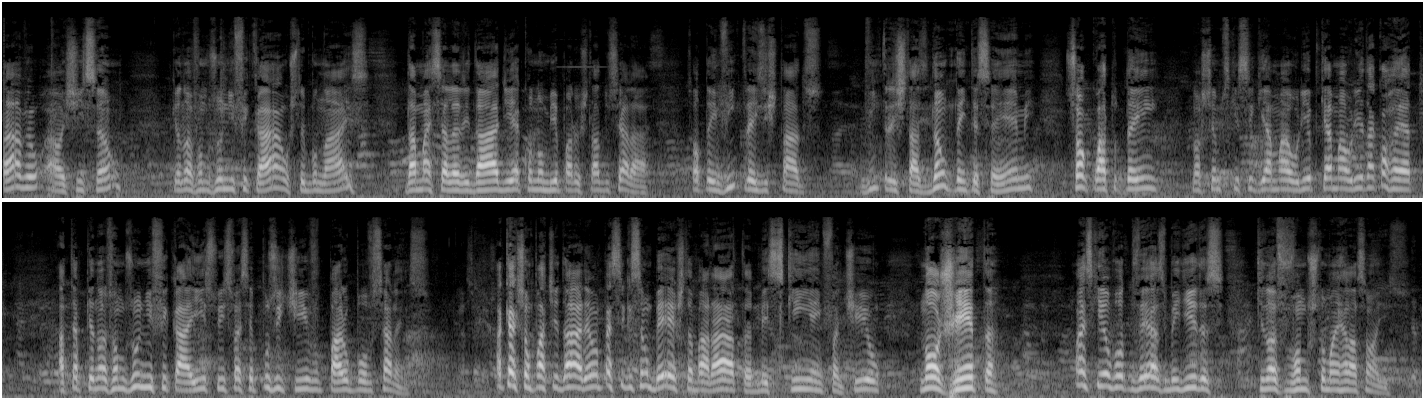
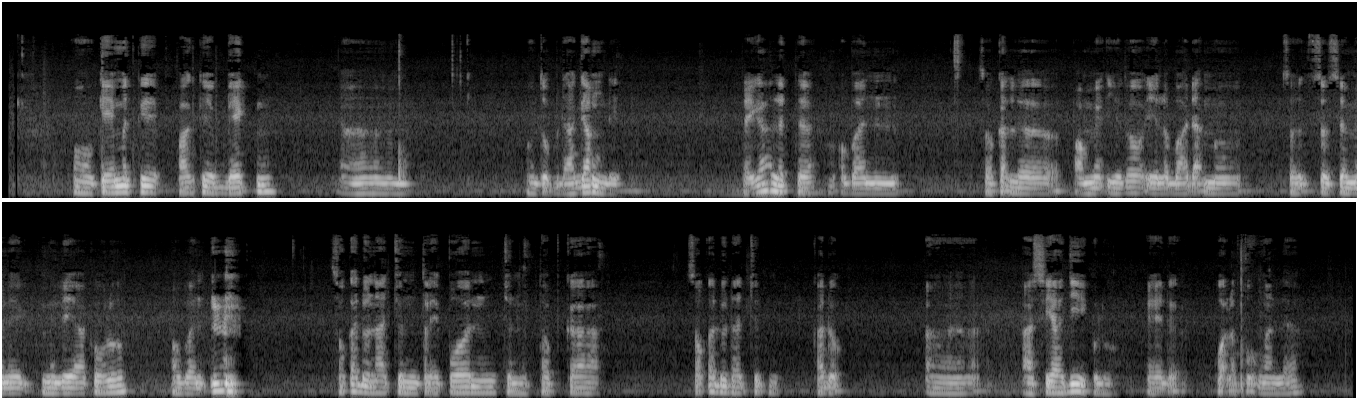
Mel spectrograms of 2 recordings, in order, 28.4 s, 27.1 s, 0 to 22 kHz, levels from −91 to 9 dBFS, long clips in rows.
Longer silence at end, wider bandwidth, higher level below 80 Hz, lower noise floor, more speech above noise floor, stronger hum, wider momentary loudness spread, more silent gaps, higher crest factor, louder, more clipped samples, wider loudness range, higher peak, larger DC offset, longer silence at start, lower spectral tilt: second, 0 s vs 0.55 s; first, 16 kHz vs 11 kHz; first, -48 dBFS vs -60 dBFS; second, -41 dBFS vs -58 dBFS; second, 19 dB vs 37 dB; neither; about the same, 15 LU vs 15 LU; neither; about the same, 22 dB vs 22 dB; about the same, -22 LUFS vs -23 LUFS; neither; about the same, 8 LU vs 8 LU; about the same, 0 dBFS vs -2 dBFS; neither; second, 0 s vs 0.7 s; second, -5 dB/octave vs -7 dB/octave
